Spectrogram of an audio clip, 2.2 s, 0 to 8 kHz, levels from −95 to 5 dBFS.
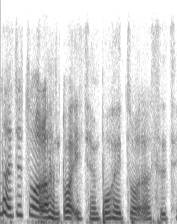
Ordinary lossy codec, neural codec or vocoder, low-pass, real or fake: Opus, 32 kbps; none; 7.2 kHz; real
